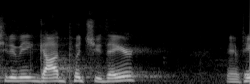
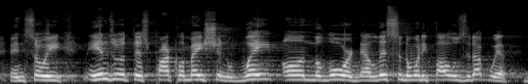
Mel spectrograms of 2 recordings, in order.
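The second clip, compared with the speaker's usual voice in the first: loud, raised sermon voice; full-force preaching; 8 semitones higher, 9 dB louder than usual. Real, not acted. Preacher voicing the psalmist's resolve to his congregation, full-force preaching. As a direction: preach it hard with driving stresses.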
